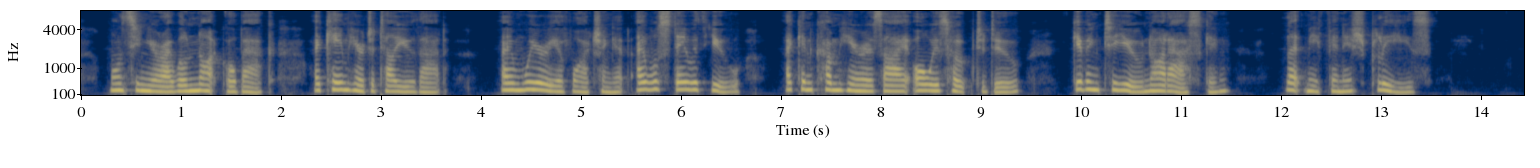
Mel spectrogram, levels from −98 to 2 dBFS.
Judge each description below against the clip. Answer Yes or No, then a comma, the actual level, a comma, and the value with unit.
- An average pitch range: Yes, average, 4.6 semitones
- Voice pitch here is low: No, high, 205 Hz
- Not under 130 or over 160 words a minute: No, average, 180 wpm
